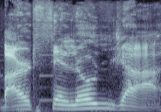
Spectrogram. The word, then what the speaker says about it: Barcelona: I am coming to you live from Barcelona, Spain. Yeah, you you pronounced it right.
